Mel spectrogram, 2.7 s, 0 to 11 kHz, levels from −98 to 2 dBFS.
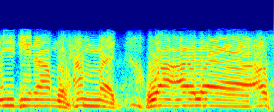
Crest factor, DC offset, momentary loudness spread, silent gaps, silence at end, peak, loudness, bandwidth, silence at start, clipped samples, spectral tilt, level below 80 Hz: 12 dB; under 0.1%; 3 LU; none; 0 s; -2 dBFS; -14 LUFS; 4.5 kHz; 0 s; under 0.1%; -11.5 dB/octave; -50 dBFS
